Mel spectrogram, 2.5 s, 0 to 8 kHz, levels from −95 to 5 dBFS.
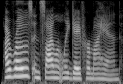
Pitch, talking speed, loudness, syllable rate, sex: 210 Hz, 195 wpm, -17 LUFS, 4.3 syllables/s, female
